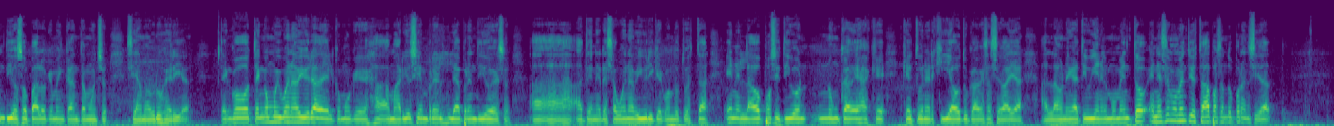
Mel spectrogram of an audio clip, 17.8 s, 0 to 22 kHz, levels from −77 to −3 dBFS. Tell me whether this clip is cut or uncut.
uncut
